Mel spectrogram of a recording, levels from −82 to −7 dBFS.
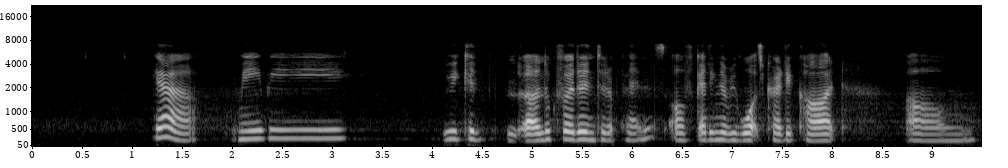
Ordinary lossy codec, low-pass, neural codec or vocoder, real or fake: Opus, 24 kbps; 7.2 kHz; none; real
